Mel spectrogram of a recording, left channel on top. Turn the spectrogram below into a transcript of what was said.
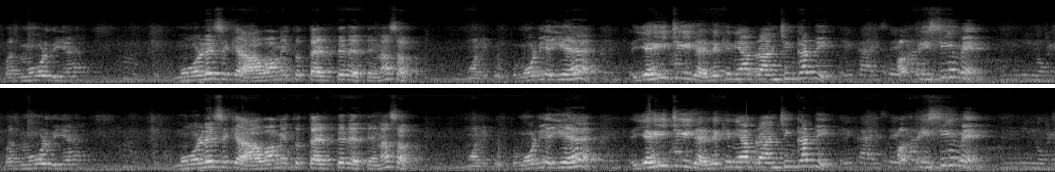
बस मोड़ दिया है। मोड़ने से क्या, हवा में तो तैरते रहते हैं ना सब मॉलिक्यूल, तो मोड़ दिया। ये है, यही चीज है, लेकिन यहाँ ब्रांचिंग कर दी। और इसी में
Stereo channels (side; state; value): both; normal; correlation 0.40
